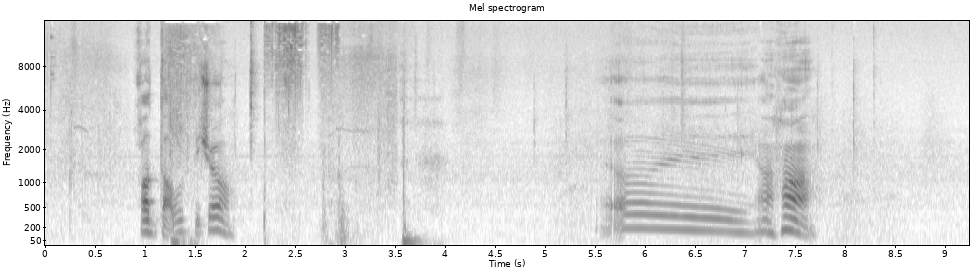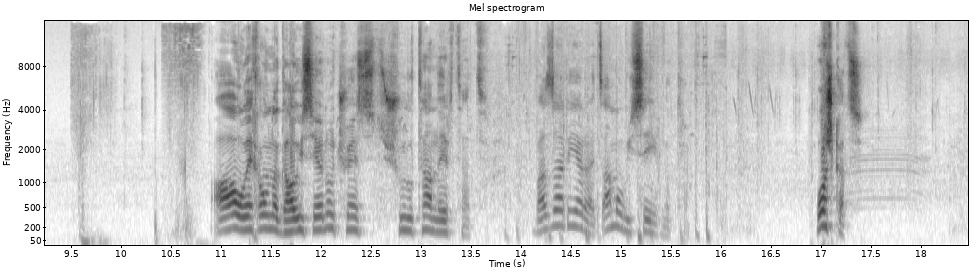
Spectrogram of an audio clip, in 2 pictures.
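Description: A man talks with animation close to a microphone.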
